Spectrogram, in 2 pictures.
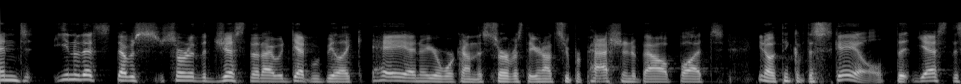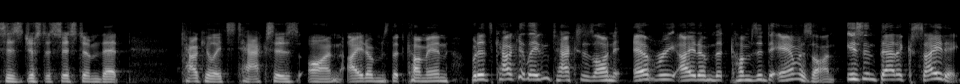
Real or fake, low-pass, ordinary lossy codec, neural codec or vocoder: real; 7.2 kHz; AAC, 48 kbps; none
